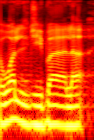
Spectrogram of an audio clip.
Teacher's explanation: Contoh di situ ada wal jibala, ya. Maka tidak dibaca wa ul jibal, bukan dhammah, ya. Wal jibal langsung menjadi wasal, ya, disambung langsung.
